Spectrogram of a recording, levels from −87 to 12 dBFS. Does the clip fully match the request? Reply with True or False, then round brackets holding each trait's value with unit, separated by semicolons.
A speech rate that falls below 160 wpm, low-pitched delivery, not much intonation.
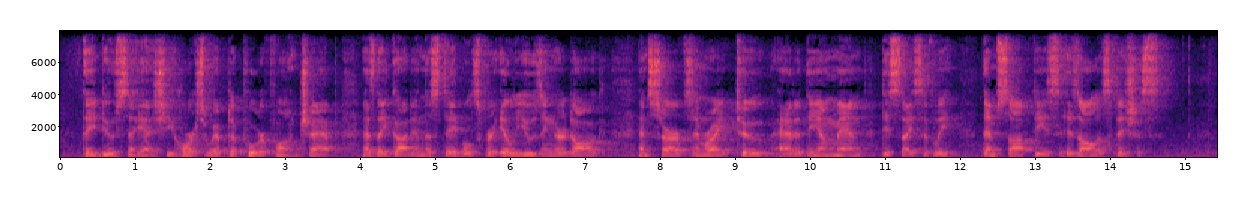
True (140 wpm; 115 Hz; 1.6 semitones)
